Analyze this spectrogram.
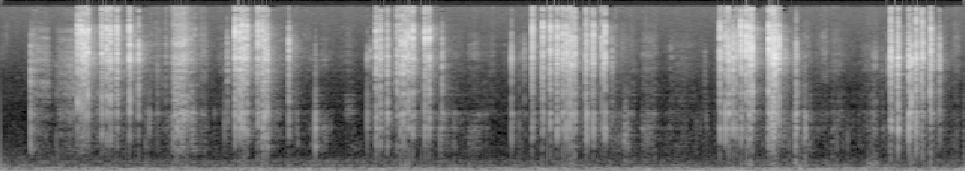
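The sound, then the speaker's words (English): A toy boat's little wind-up outboard clockwork motor being wound: a series of about eight short, raspy ratcheting bursts in a fairly steady rhythm, with no voices. “This boat has a little wind-up outboard motor.”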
